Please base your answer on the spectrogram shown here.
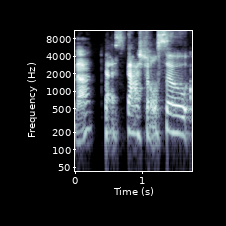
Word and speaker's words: fascial: or fascial how do you say that yes fasal so it's cranial fascial therapy and a lot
